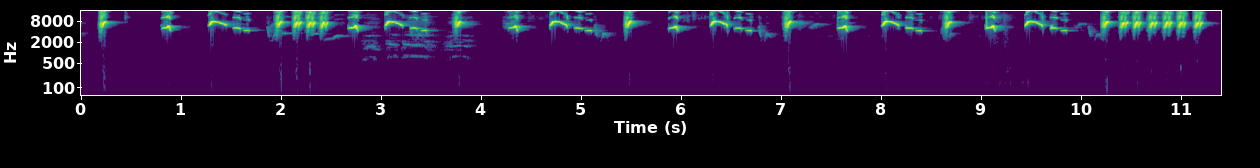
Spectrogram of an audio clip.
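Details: Sharp, dense song of a white-winged triller for teaching other cage birds: high whistled downslurs mixed with fast buzzy rattles, ending in a long rapid trill; a faint lower warble briefly behind.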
